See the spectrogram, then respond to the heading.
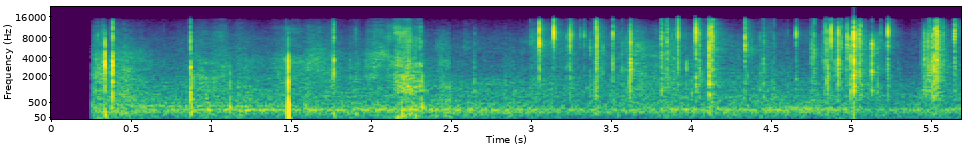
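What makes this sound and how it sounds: A flat, unpopped paper microwave popcorn bag in a clear plastic cellophane wrapper lies on a stovetop while fingertips press and crinkle it, then lift and handle the wrapper. Bright, crisp crinkling of the plastic film is heard, with a rapid series of sharp crackles that grow denser toward the end.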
